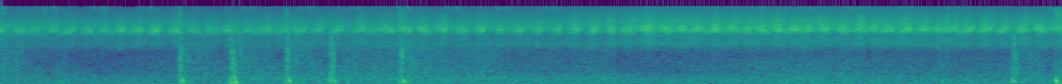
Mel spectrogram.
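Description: Boots tread on a road.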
